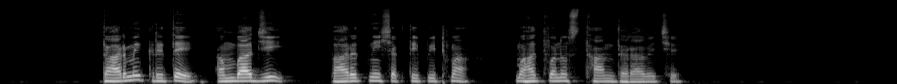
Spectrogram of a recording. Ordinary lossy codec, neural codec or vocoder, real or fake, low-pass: none; none; real; 14.4 kHz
